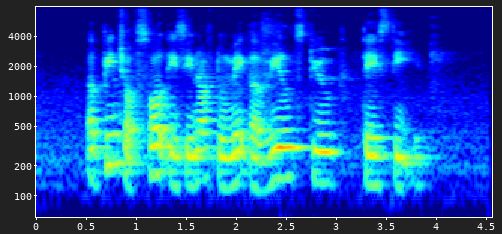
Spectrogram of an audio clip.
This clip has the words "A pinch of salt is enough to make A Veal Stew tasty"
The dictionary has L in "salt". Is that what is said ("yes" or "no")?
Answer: yes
